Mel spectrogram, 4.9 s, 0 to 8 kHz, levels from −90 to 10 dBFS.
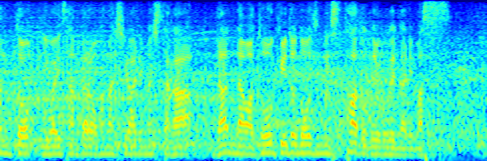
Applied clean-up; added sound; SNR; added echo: none; none; none; none.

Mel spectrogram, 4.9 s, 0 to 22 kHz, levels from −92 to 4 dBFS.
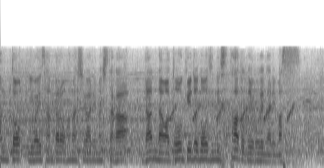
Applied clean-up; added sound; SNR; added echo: none; Alarm / Car; 10 dB; none.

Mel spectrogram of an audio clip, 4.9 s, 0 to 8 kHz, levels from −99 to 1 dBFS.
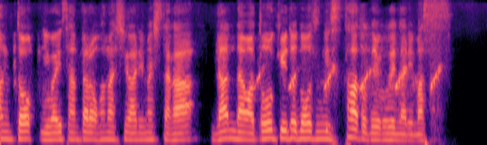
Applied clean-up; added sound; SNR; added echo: neural mask model Resemble Enhance denoiser.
